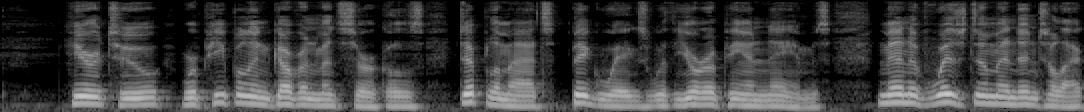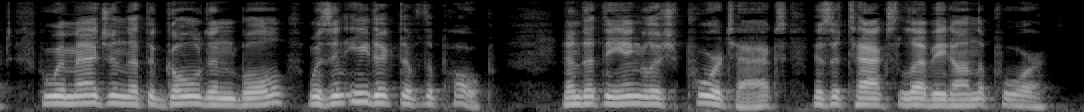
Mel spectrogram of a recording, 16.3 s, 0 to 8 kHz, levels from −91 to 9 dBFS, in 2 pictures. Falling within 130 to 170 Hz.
Yes: low, 135 Hz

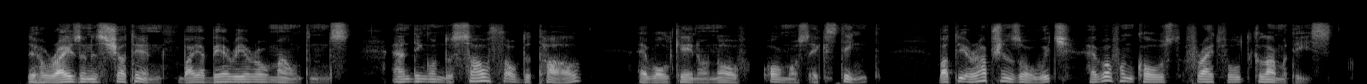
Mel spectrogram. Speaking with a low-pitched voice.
Yes: low, 115 Hz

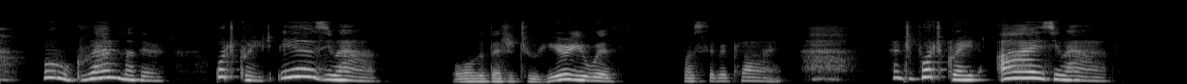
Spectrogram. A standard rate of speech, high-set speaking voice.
No: slow, 115 wpm; high, 205 Hz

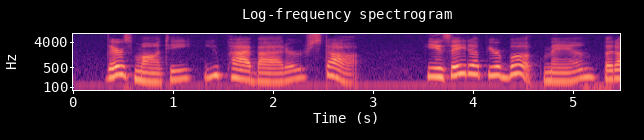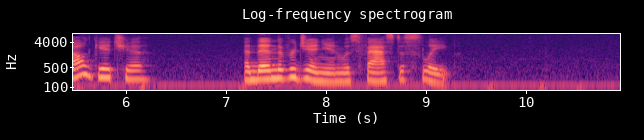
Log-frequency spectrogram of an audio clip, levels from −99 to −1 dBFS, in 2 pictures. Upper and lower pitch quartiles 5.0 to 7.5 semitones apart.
Yes: wide, 5.6 semitones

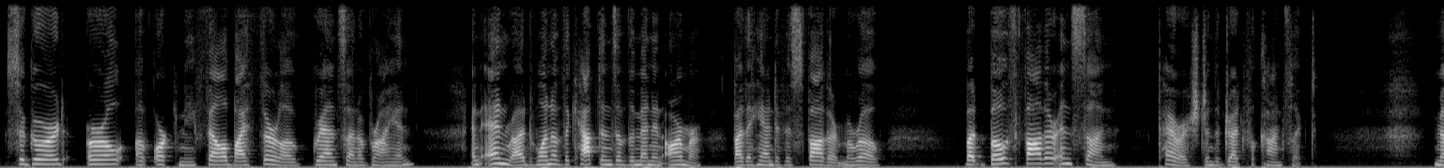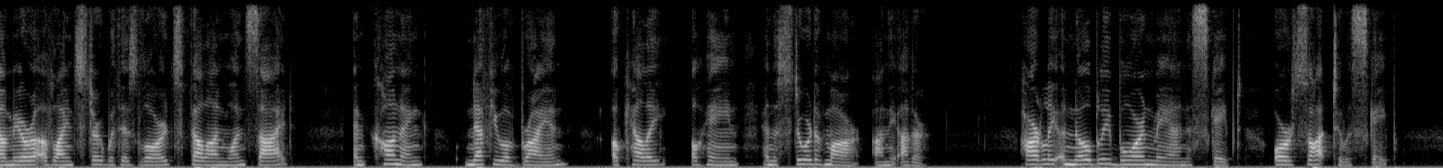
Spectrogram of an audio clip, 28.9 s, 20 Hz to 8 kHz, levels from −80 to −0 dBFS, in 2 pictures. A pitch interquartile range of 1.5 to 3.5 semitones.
Yes: average, 2.7 semitones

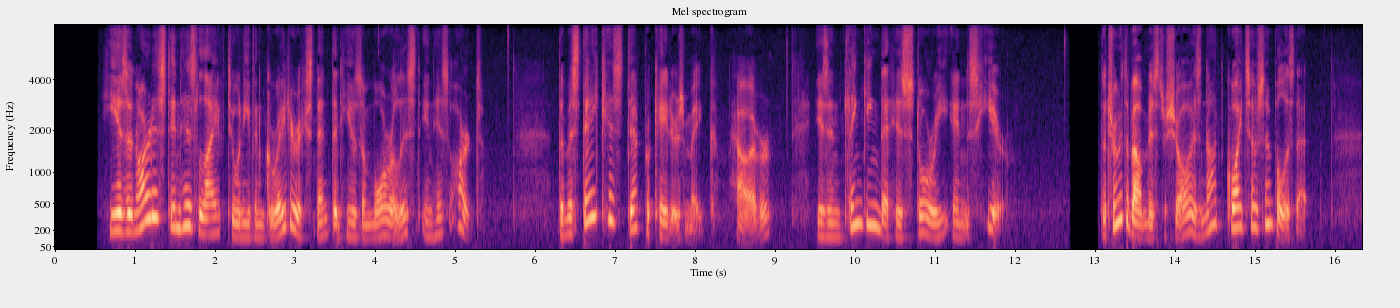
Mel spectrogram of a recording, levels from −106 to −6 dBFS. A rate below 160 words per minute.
No: average, 170 wpm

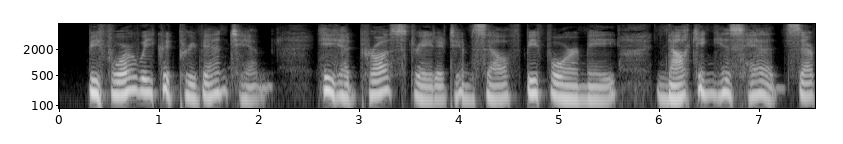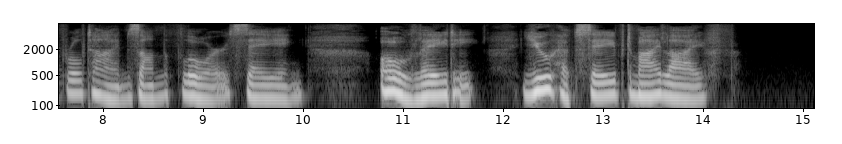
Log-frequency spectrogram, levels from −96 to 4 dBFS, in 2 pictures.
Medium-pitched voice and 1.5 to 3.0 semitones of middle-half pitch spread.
No: medium, 165 Hz; average, 4.3 semitones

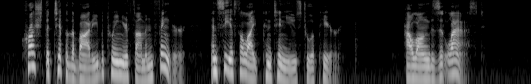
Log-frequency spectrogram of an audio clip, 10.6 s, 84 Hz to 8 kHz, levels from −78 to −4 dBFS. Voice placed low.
Yes: low, 125 Hz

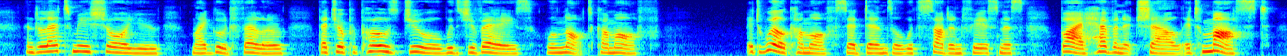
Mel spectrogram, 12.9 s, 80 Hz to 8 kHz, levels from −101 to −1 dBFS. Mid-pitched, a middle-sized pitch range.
No: high, 210 Hz; average, 3.7 semitones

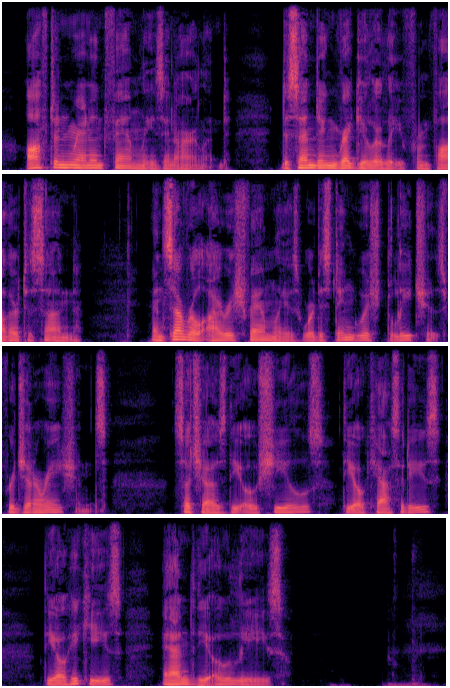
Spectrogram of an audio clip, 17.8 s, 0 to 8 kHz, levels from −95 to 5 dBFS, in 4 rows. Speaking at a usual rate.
No: slow, 110 wpm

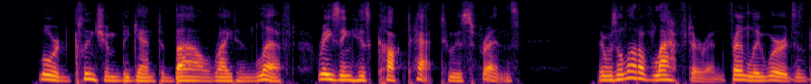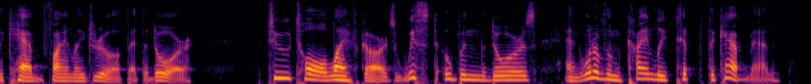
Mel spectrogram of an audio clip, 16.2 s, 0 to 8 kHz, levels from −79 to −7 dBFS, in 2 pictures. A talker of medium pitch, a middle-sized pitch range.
Yes: medium, 150 Hz; average, 5.0 semitones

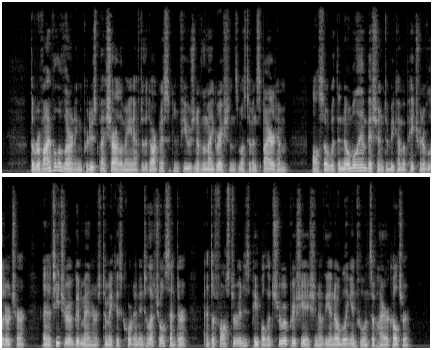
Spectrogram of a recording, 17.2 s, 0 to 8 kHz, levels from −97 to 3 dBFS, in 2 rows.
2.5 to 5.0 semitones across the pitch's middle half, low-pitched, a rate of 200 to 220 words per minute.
Yes: average, 3.7 semitones; low, 100 Hz; fast, 205 wpm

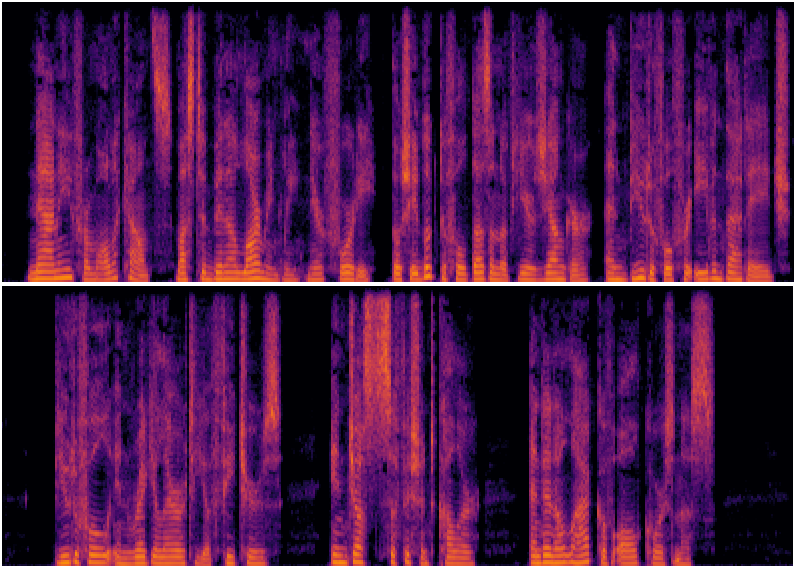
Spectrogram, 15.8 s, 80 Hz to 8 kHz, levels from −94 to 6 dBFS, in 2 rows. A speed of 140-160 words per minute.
Yes: average, 155 wpm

